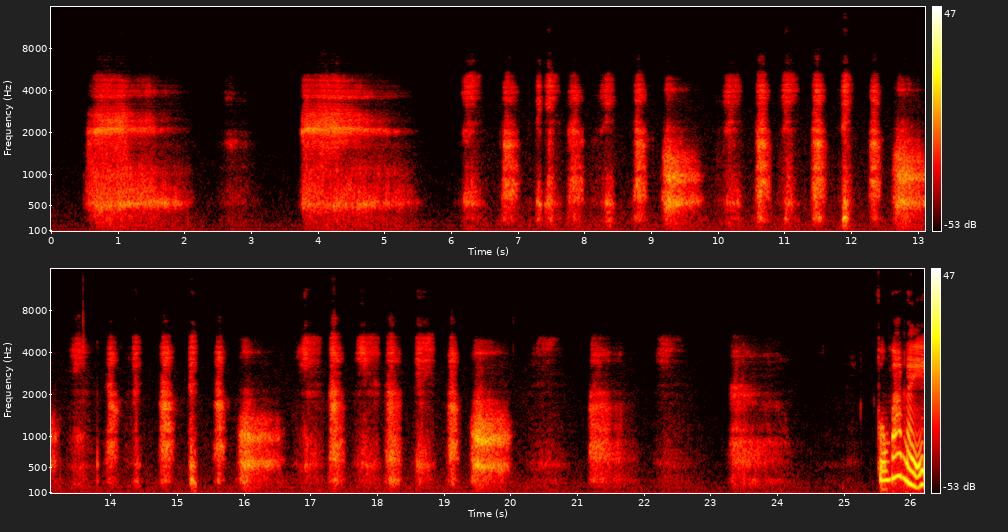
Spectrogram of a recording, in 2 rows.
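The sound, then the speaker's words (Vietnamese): A person demonstrates a breathing technique, breathing audibly in a steady repeating pattern: two to three quick, sharp inhales followed by one longer, slower exhale, cycling over and over with no talking. “cách thở của phương pháp này sẽ là bạn hít vào nhanh 2 đến 3 nhịp rồi thở ra chậm một nhịp và cứ lặp đi lặp lại như thế tạo thành một cái nhịp điệu ấy”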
